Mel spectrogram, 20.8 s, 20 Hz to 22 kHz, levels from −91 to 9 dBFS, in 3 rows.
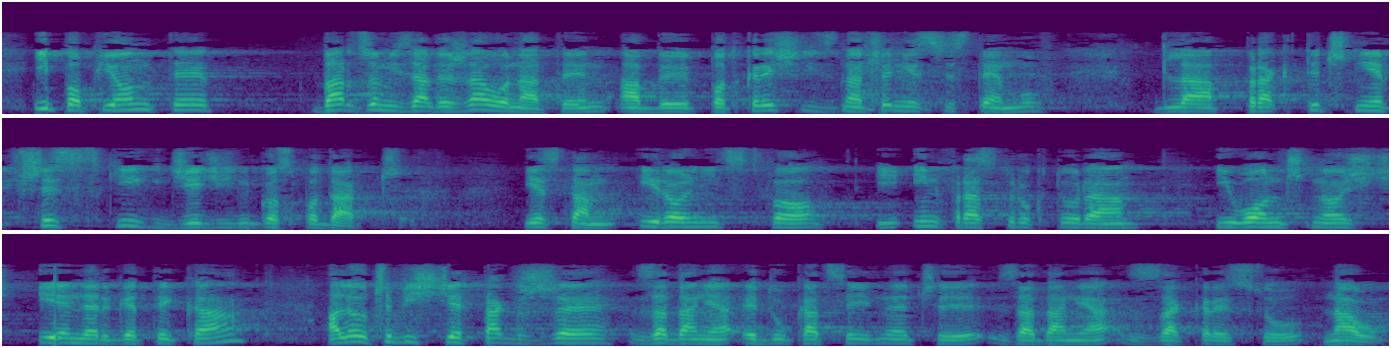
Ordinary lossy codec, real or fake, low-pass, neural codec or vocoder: none; real; 7.2 kHz; none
